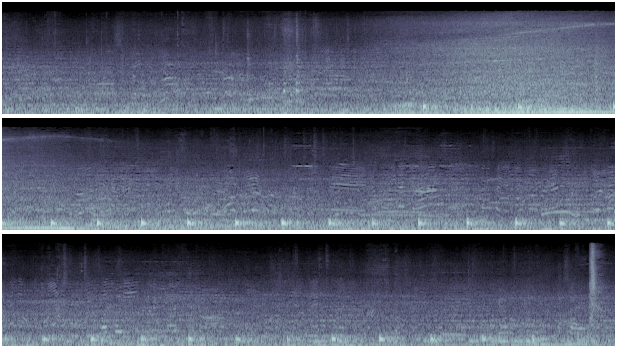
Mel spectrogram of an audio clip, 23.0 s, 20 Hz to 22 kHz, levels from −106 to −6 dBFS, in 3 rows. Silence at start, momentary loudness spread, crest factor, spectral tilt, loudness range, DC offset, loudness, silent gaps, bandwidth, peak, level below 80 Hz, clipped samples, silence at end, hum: 0 s; 11 LU; 20 dB; -5 dB/octave; 9 LU; under 0.1%; -38 LUFS; none; 16.5 kHz; -16 dBFS; -42 dBFS; under 0.1%; 0 s; none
